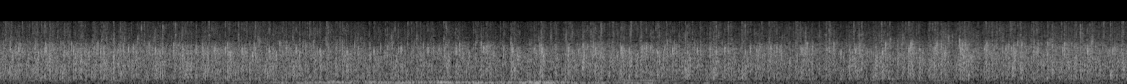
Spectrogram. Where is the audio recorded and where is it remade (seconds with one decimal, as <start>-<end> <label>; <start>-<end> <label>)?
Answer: 0.0-5.3 recorded; 5.3-6.4 remade; 6.4-7.2 recorded; 7.2-11.3 remade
